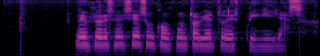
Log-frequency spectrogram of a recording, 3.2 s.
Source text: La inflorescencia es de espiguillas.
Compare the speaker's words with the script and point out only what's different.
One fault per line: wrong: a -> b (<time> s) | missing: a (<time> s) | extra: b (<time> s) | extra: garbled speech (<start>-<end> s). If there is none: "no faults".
extra: un conjunto abierto (1.5 s)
